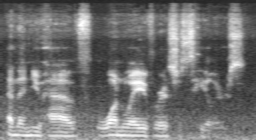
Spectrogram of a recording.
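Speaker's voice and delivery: normal talking voice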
